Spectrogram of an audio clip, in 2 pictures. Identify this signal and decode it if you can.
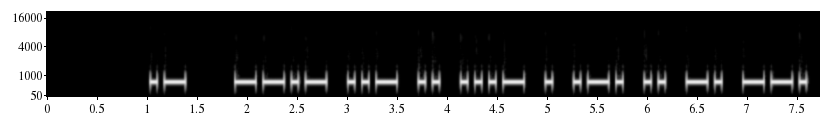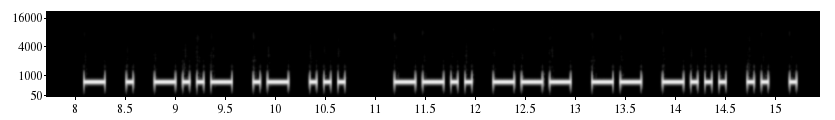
Morse code, heard as a keyed tone, about 17 wpm, 700 Hz. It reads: A QUIVERING TEXAS ZOMBIE
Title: Pangram Challenge v2 - 17wpm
